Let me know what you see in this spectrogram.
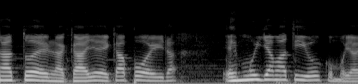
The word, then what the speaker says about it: Capoeira: Tenemos invitado al día de hoy al joven Ítalo Angulo, el cual tiene un grupo llamado Unión Capoeira Caracas, o Unión Capoeira Caracas, para pronunciarlo un poquito mejor en portugués,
